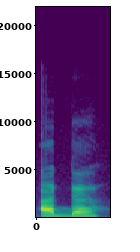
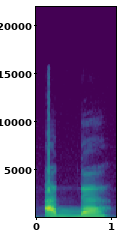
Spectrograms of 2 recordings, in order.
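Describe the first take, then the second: The two takes are said the same way.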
